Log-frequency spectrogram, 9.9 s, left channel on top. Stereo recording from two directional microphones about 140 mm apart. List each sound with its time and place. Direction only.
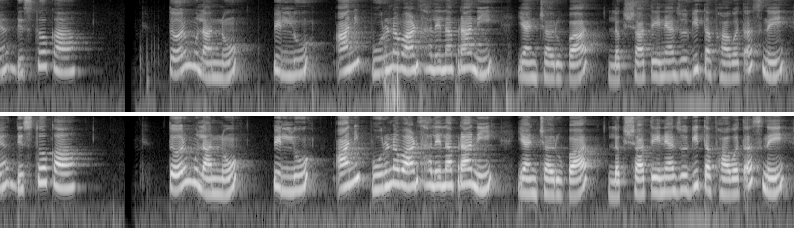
0.0 s a woman's voice: 20° right (ahead or behind)
2.0 s a woman's voice: 25° right (ahead or behind)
